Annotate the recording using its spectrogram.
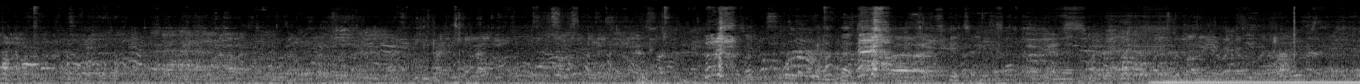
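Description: A group of singers sings together outdoors, heard from a distance.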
